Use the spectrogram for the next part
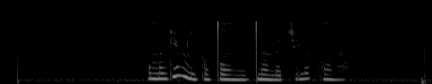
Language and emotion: Russian, neutral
